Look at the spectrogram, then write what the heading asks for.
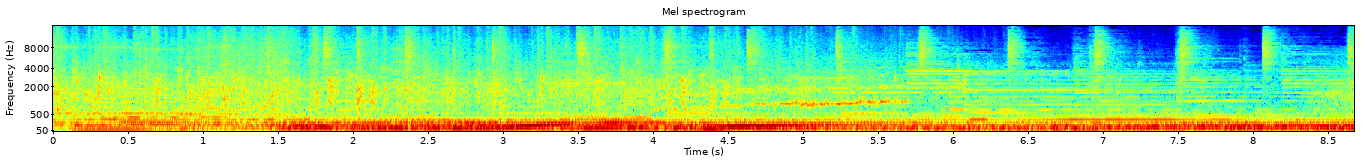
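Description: A car races by at speed, its engine roaring steadily while tires squeal in rising, sweeping screeches, followed by sharp rhythmic ticking toward the end; loud, with no talking.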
